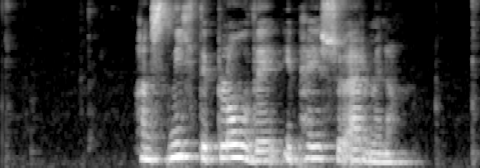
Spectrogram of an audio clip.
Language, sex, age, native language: Icelandic, female, 50-59, Icelandic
